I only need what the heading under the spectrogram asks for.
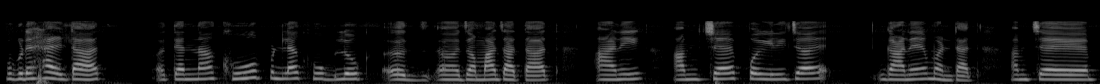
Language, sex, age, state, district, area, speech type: Goan Konkani, female, 18-30, Goa, Canacona, rural, spontaneous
